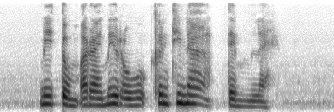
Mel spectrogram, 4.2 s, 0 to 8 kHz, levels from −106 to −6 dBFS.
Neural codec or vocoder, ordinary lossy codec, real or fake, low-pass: codec, 16 kHz, 8 kbps, FunCodec, trained on Chinese and English, 25 frames a second; none; fake; 7.2 kHz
